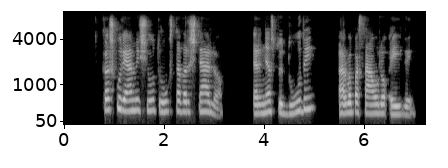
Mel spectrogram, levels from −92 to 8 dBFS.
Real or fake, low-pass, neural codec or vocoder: real; 7.2 kHz; none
